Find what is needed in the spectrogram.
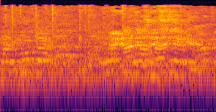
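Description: Several voices talking over each other: audience chatter.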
